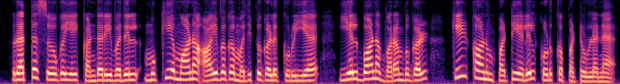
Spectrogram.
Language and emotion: Tamil, neutral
